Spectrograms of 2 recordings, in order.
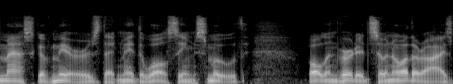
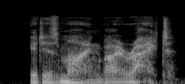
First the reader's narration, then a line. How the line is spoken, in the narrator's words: he muttered each time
